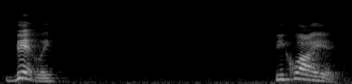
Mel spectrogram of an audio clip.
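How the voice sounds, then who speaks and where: In her home kitchen with dogs nearby, a middle-aged woman hosts a casual cooking video, firmly telling the dogs to stop barking before plainly explaining each step. Her mid-range voice has lively intonation and a sharp tone, and she speaks very slowly. There is a little hiss or hum.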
